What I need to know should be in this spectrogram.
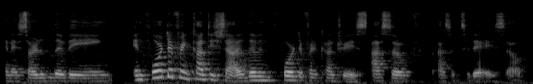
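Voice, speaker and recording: Lively woman from the Philippines with a lowish voice. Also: fast. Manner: animated, laughs often, rises in pitch when telling stories. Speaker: guest, founder of a consulting firm. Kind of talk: casual interview conversation.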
